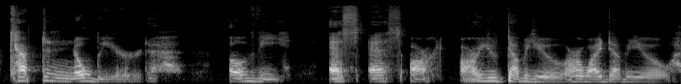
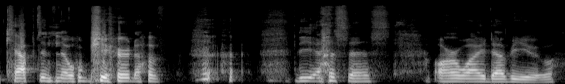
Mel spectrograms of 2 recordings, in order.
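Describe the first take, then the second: First: Slow, hammed-up pirate captain; Captain No Beard. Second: Laughing through a silly title, drawn out; amused laughing. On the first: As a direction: announce yourself as a mock pirate, drawn out. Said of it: "in a pirate's voice". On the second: Real, not acted. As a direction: repeat it slowly, cracking up at yourself. Laughs repeating his invented pirate name.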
